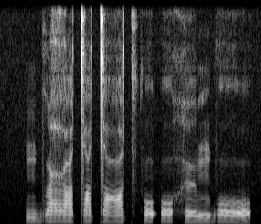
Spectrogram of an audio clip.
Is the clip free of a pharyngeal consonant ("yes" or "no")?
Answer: no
